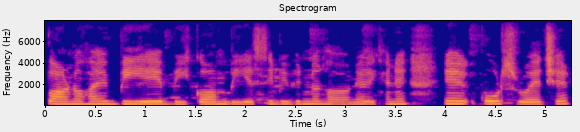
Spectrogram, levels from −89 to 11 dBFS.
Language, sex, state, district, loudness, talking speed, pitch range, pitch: Bengali, female, West Bengal, North 24 Parganas, -16 LUFS, 195 wpm, 215-235 Hz, 225 Hz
